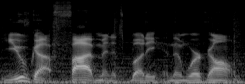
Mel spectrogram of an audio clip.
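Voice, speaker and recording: Wary squad teammate played by a man: slightly low, blunt, everyday delivery, light music beneath. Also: moderate pace, pushed and bright. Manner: blunt, casual. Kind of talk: radio play acting.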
